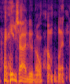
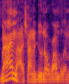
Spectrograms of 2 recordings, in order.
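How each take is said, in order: First: Laughing through the words "ain't trying". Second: Said in the usual way. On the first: Real, not acted. Streamer laughing to chat about the fight. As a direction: say it while cracking up.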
